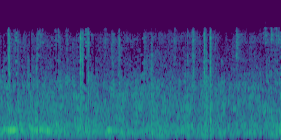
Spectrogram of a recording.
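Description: Faint computer keyboard typing: scattered short key clicks. A low bird call sounds in the background near the start and again about a second and a half in.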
